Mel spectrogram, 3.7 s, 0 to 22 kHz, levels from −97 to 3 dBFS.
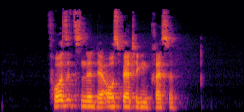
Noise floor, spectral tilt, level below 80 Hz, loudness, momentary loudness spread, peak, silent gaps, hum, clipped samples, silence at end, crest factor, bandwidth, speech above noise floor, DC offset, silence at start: -81 dBFS; -3.5 dB/octave; -68 dBFS; -21 LUFS; 4 LU; -2 dBFS; none; none; under 0.1%; 1 s; 22 dB; 16.5 kHz; 60 dB; under 0.1%; 0.75 s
